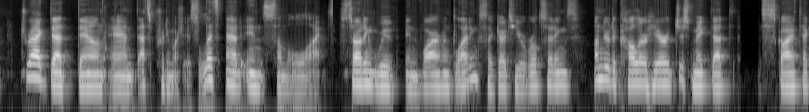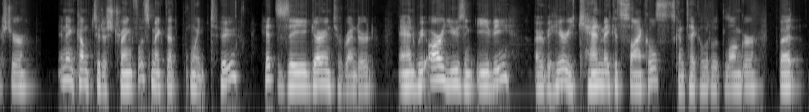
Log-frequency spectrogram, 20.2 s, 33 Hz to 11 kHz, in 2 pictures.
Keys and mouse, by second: 0.2-1.4 drag, 1.3 space, 6.1 click, 7.5-10.1 drag, 11.1-13.2 drag, 13.4 z, 16.1 click.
